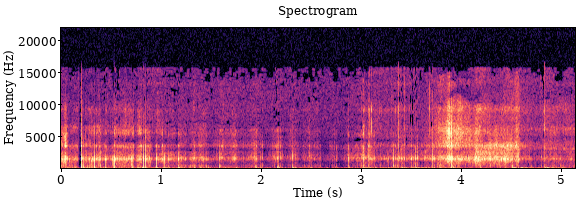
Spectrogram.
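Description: A clear plastic bubble wrap sheet draped over a microphone is handled and scratched by fingers with long painted nails. The result is a steady stream of close, muffled crinkling and scratching with dense low-end thumps and rumble, punctuated by sharper crackles throughout.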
